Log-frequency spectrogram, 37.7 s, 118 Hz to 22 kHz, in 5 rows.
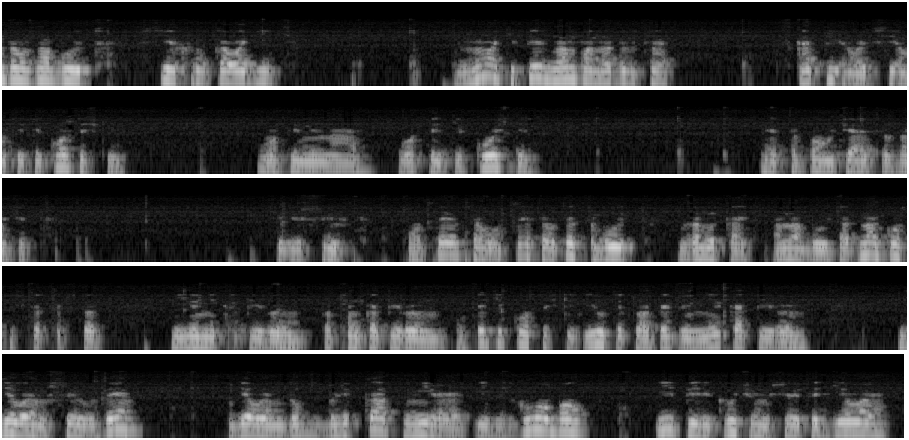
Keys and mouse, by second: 0.9-2.1 middle drag, 3.0 middle click, 4.9-6.1 middle drag, 9.1-11.8 drag, 12.5 middle click, 13.9 middle click, 18.3 shift+click, 19.1 shift+click, 20.9 middle click, 22.1 shift+middle click, 24.1 middle click, 25.3 shift+click, 26.6 shift+click, 28.5 KP_1, 30.9 shift+d, 31.5 click, 32.6-34.3 right drag, 35.3-37.6 drag.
